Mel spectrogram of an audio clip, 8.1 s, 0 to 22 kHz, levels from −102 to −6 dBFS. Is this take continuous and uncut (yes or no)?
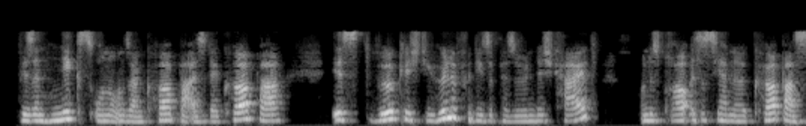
yes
